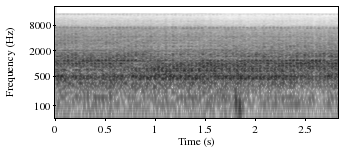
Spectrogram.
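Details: 2010 Honda Pilot 3.5 V6, recorded close to the engine at idle: busy, fast rattling chatter in the upper mids that the owner reports began; source not yet pinned down, next step removing the drive belt to see if it drops.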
